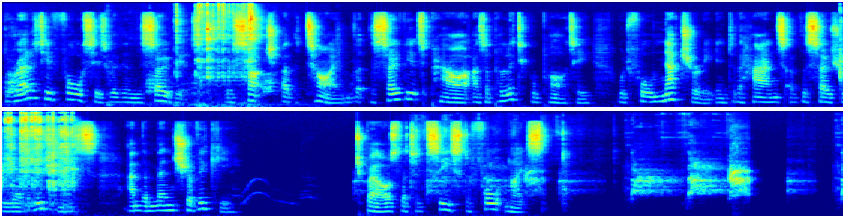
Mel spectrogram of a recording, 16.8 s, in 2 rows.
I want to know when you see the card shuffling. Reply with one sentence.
You can hear the card shuffling from 1.0 to 2.7 s, from 8.3 to 9.2 s and from 12.5 to 14.1 s.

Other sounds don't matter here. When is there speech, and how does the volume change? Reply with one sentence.
You can hear the speech from 0.0 to 10.8 s, at a steady volume; and briefly from 11.9 to 13.8 s.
